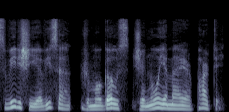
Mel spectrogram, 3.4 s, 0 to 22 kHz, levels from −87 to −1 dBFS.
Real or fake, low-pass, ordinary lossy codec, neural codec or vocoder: fake; 10.8 kHz; MP3, 64 kbps; codec, 16 kHz in and 24 kHz out, 0.4 kbps, LongCat-Audio-Codec, two codebook decoder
